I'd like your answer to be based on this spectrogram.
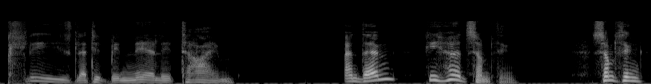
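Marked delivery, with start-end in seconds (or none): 0.0-2.3 slow, soft inward plea; miserable. A narrator's reading. Boy silently begging detention to end, miserable. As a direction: plead under your breath. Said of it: "Harry thought miserably".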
